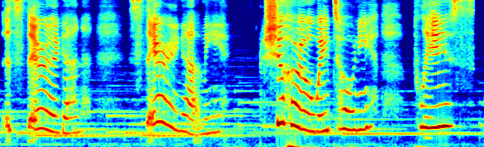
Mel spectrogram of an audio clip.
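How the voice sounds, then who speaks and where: A woman puts on a scared little girl in a horror visual novel. The voice is very high and plaintive, pleading for protection, with music behind. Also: slow, vocal fry, heavily acted. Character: frightened, tearful little sister, pleading for protection.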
